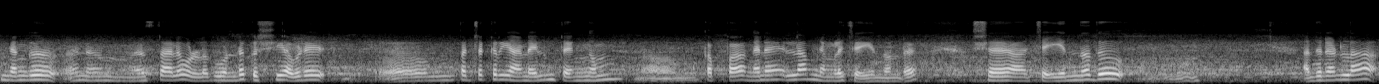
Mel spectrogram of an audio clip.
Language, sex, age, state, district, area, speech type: Malayalam, female, 60+, Kerala, Kottayam, urban, spontaneous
